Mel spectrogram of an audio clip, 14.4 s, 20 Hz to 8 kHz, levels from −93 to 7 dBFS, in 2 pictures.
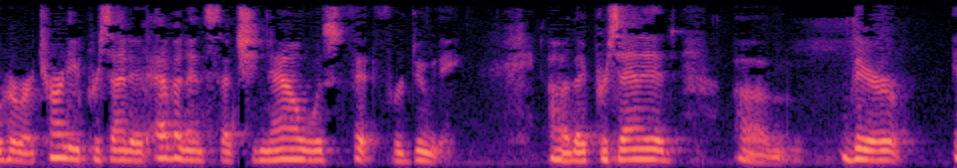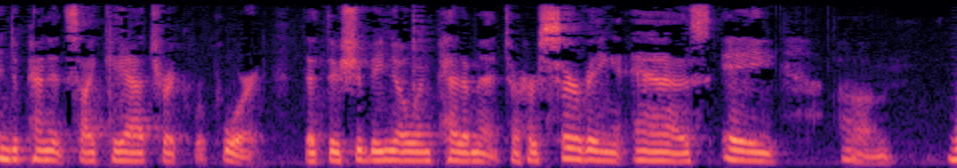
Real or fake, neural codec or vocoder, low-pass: real; none; 7.2 kHz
